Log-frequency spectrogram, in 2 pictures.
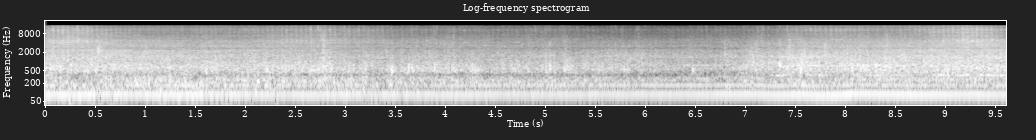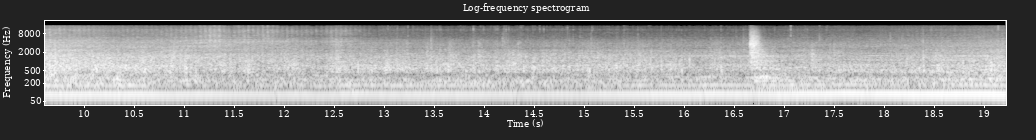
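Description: New Holland LS160 skid steer loader's diesel engine running steadily with a strong low hum as the loader drives around, a little fainter in the middle as it moves off and louder again as it comes back. One sharp click near the end.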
